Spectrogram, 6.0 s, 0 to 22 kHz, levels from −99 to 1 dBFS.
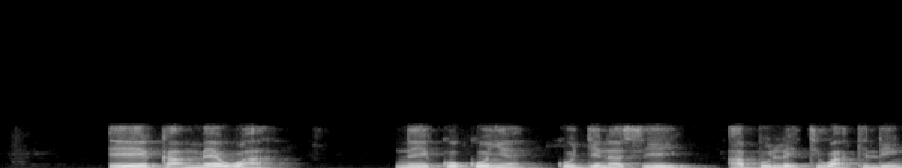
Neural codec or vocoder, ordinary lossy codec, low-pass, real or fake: none; Opus, 32 kbps; 5.4 kHz; real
